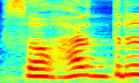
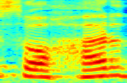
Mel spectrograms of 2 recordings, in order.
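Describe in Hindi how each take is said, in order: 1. शब्द का अंत 'dra' ध्वनि से होता है। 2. शब्द का अंत सादे 'd' ध्वनि से होता है। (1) "सौहार्द्र ना होकर के" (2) "यानी कि द्र की मात्रा नहीं होती"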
